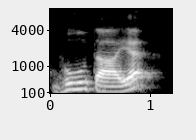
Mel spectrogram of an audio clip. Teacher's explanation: bhu again mahaprana and ukara dirgha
